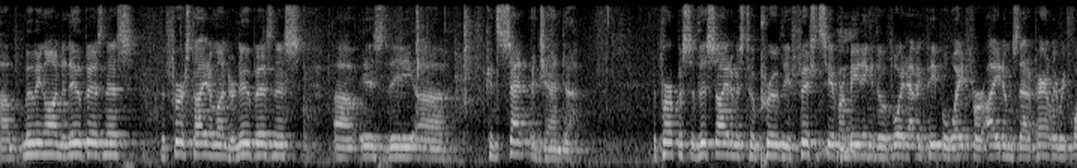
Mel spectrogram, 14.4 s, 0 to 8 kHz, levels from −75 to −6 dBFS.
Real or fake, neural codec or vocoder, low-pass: real; none; 7.2 kHz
